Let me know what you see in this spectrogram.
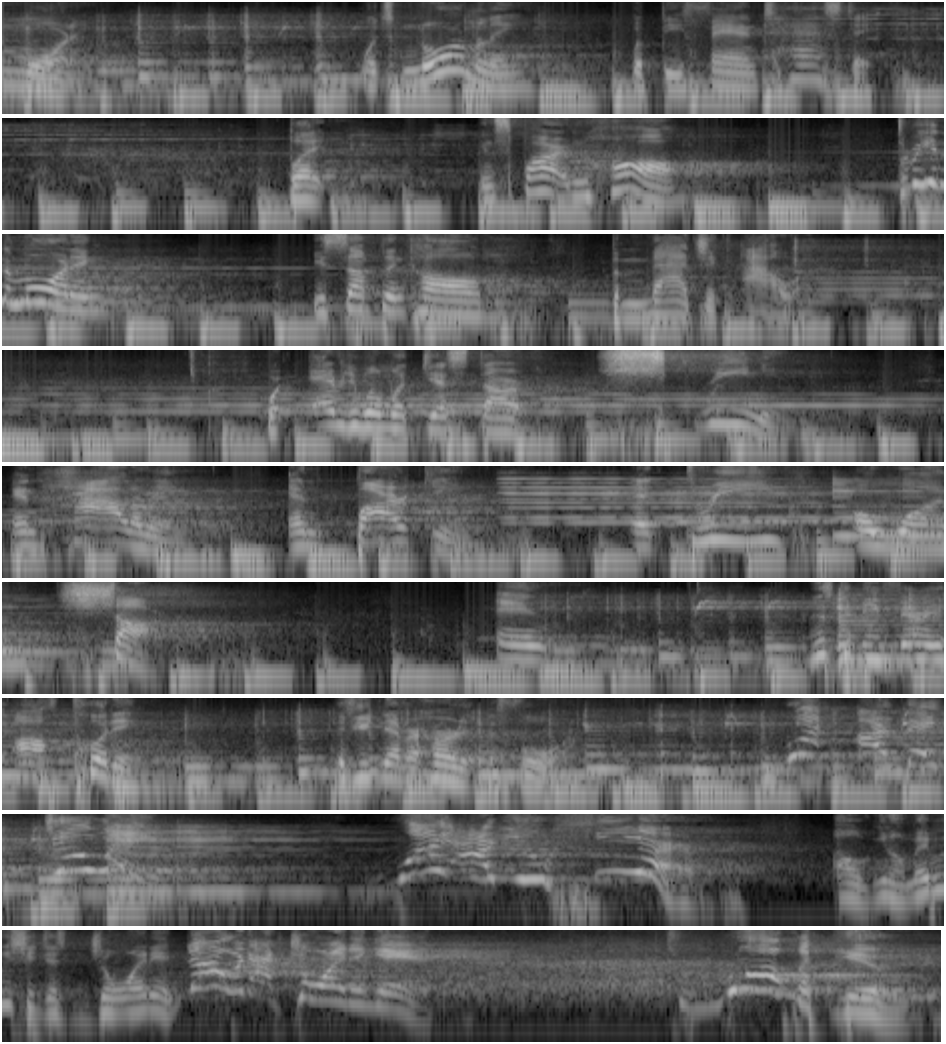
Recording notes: This story was performed at Snap LIVE in Los Angeles and was presented by KPCC.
